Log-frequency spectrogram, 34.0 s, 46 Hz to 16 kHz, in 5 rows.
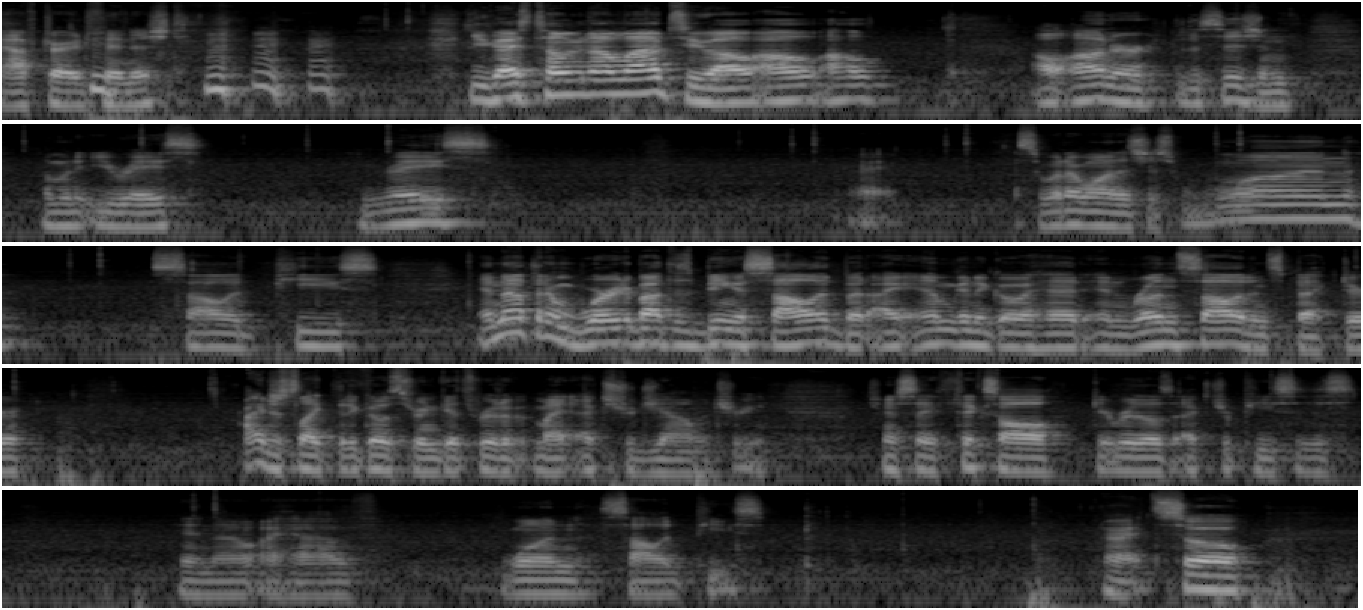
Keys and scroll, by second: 6.2 e.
